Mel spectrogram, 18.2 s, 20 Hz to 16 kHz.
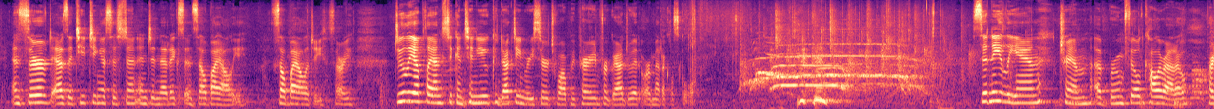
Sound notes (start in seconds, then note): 11.1 audience cheering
